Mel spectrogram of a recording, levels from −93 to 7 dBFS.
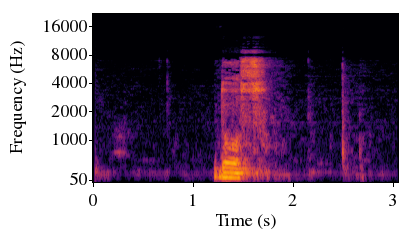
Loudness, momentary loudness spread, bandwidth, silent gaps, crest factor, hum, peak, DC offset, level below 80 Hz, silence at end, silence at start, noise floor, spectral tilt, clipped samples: -17 LUFS; 27 LU; 9.6 kHz; none; 20 dB; none; -2 dBFS; under 0.1%; -56 dBFS; 1.3 s; 1.2 s; -61 dBFS; -4.5 dB/octave; under 0.1%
